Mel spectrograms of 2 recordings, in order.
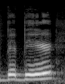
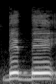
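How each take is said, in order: First: The final r sound is pronounced. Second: The final r sound is dropped. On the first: "em vez de" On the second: "elisão do R"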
